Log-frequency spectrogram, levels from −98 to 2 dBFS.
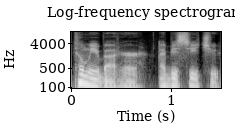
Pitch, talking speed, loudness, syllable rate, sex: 90 Hz, 280 wpm, -16 LUFS, 6.5 syllables/s, male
